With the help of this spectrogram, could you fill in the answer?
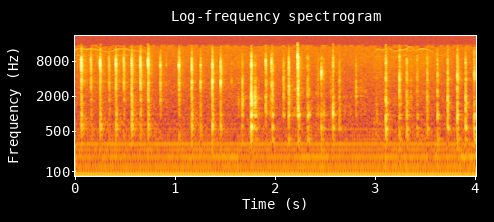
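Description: Long painted nails tap and scratch quickly and evenly on the back of a cream-colored hollow plastic landline handset, making a dense run of light, bright clicks. A steady low hum sits underneath the quiet tapping throughout.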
